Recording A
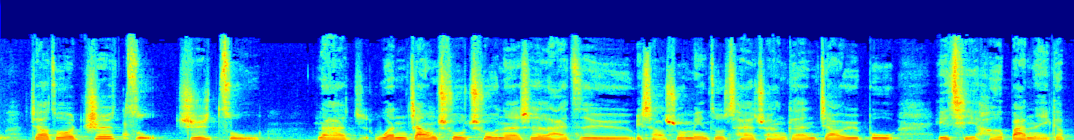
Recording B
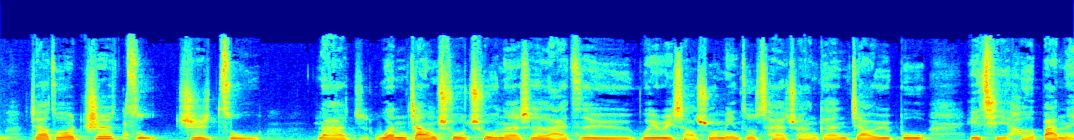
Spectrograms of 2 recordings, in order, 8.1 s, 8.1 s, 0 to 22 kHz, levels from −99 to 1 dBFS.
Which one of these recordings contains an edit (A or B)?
A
